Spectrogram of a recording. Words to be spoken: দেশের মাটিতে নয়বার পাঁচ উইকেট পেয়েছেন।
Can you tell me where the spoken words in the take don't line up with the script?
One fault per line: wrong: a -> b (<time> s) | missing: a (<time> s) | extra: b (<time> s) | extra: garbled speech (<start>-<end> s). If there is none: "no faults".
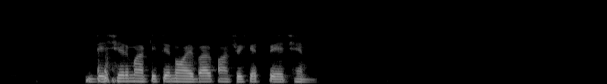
no faults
